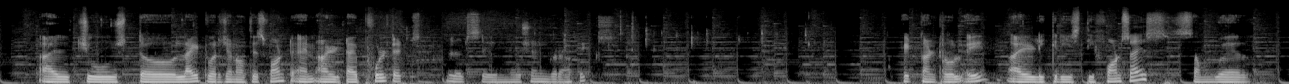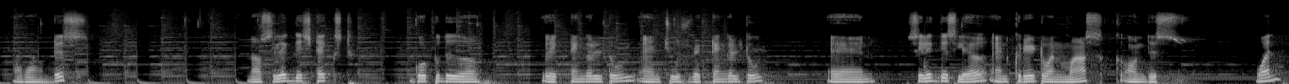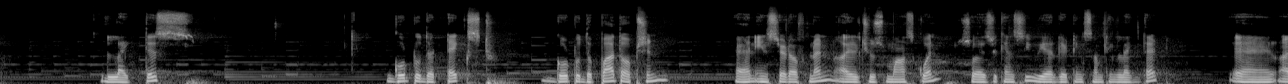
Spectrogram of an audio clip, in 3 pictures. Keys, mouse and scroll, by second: 4.6-8.5 typing, 9.4 ctrl+a, 10.7-19.6 drag, 22.4 click, 24.7-30.4 drag.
